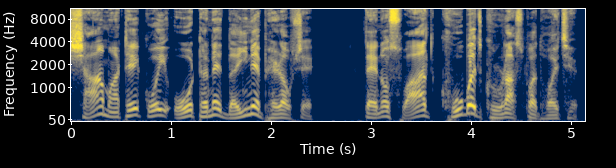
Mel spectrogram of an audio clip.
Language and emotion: Gujarati, disgusted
